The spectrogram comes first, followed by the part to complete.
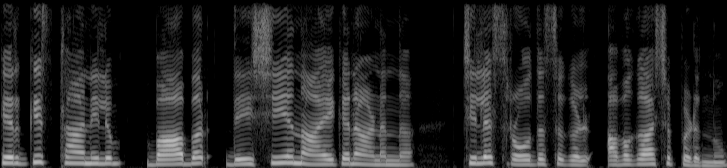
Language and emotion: Malayalam, neutral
